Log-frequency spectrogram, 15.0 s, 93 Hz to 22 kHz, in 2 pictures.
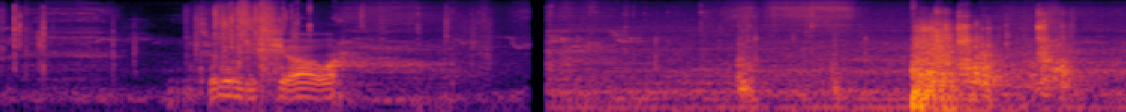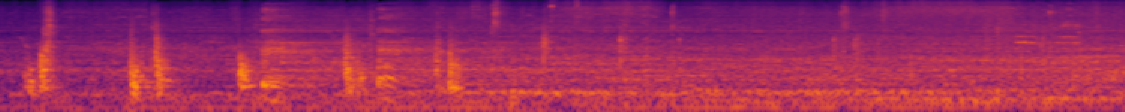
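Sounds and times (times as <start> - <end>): irregular knocks and clunks: 6.1 - 11.2.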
